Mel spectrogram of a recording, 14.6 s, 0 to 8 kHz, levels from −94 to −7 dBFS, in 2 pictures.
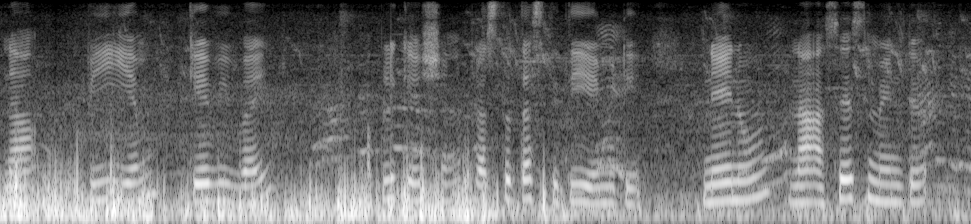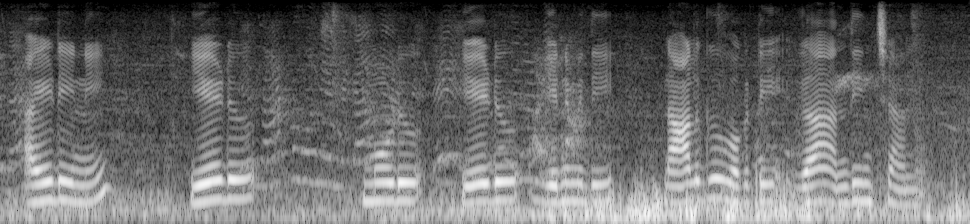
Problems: constant background noise, continuous background conversations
